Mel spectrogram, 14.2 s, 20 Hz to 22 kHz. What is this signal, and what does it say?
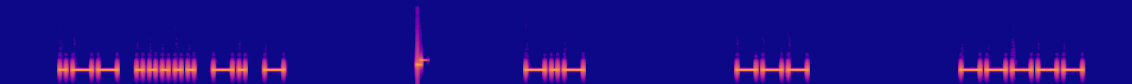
Morse code, heard as a keyed tone, about 15 wpm, spaced as for 7 wpm, 700 Hz. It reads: W5NT KO0
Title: USA Call Signs - 4 Characters - 8x Character Spacing - 15wpm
